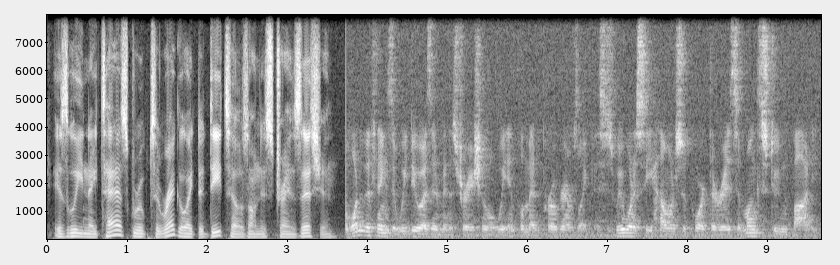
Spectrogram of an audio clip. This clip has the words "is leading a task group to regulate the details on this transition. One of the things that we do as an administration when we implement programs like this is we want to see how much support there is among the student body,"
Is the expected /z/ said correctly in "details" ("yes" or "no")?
yes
